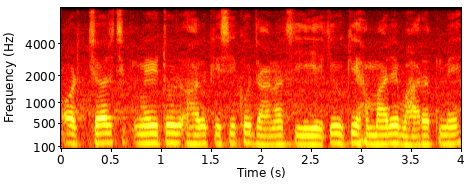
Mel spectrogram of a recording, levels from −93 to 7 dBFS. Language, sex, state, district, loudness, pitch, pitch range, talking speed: Hindi, male, Maharashtra, Mumbai Suburban, -15 LUFS, 145 Hz, 140-150 Hz, 195 wpm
